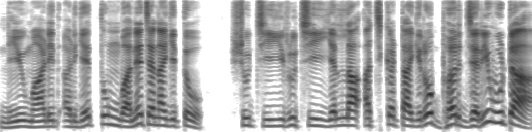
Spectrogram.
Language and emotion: Kannada, happy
